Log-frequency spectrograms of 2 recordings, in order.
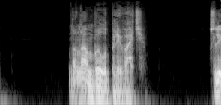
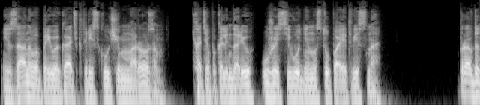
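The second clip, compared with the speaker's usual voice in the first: ordinary delivery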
